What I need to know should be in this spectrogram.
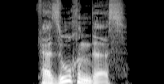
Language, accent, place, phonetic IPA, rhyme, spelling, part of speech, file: German, Germany, Berlin, [fɛɐ̯ˈzuːxət], -uːxət, versuchet, verb, De-versuchet.ogg
- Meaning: second-person plural subjunctive I of versuchen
